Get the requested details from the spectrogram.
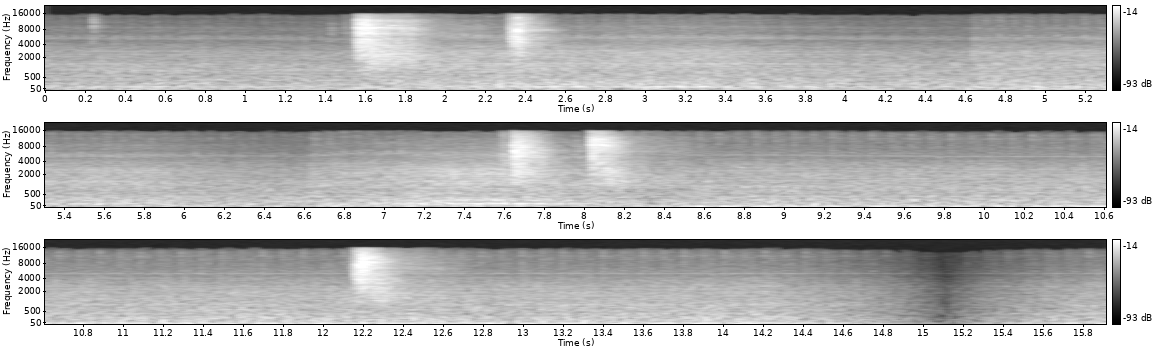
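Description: A diesel semi-truck engine rumbles low while rolling slowly.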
